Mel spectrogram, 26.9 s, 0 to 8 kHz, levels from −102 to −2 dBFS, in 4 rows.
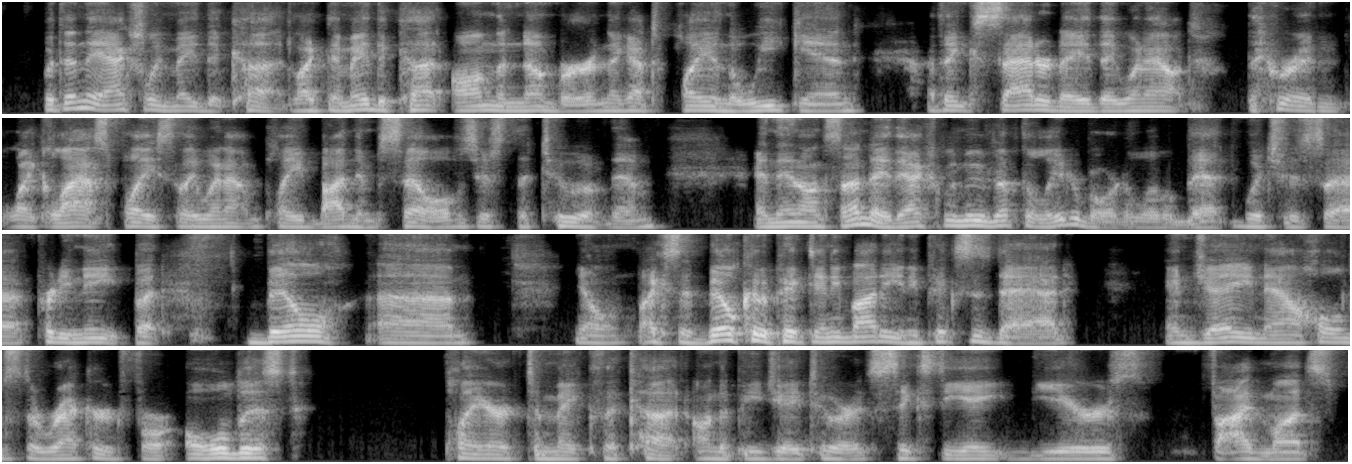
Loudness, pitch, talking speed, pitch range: -26 LUFS, 110 Hz, 235 wpm, 95-120 Hz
